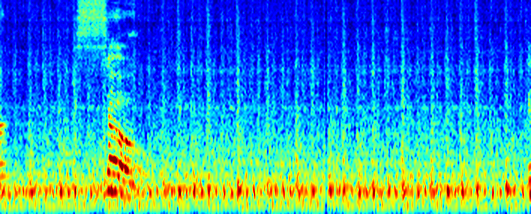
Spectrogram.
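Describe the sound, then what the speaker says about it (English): A sewing machine stitching jelly roll rug strips runs with a steady low mechanical hum and a regular needle ticking, while a person talks over it. "Oh, I've just sewn off the edge here."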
